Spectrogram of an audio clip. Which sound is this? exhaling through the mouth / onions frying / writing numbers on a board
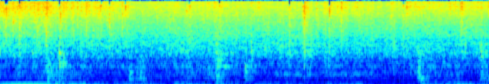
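onions frying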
